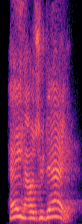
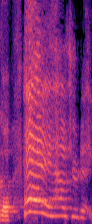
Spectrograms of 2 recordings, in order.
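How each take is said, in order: First: The greeting sounds casual and natural. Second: The greeting sounds weird and overdone.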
